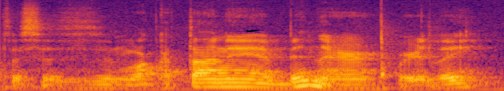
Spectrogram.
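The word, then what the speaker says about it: Whakatāne: This is in Wakatane. I've been there, weirdly. I think it's pronounced Fakatane.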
